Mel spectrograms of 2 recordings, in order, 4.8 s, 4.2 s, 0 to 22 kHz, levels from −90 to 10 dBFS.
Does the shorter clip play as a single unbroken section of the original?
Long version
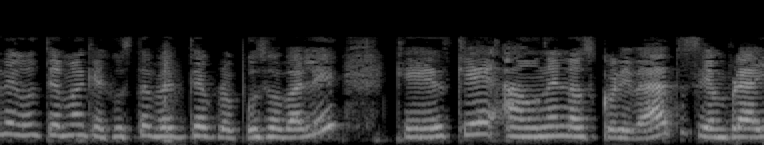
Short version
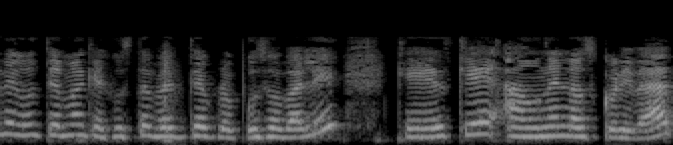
yes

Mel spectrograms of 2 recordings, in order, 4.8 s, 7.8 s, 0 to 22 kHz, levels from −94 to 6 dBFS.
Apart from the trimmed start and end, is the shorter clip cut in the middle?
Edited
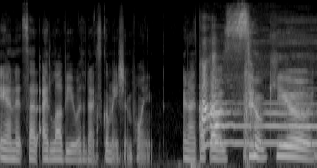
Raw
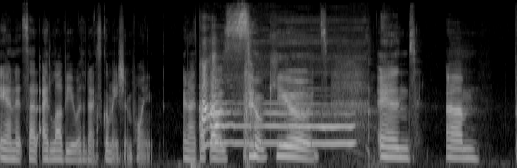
no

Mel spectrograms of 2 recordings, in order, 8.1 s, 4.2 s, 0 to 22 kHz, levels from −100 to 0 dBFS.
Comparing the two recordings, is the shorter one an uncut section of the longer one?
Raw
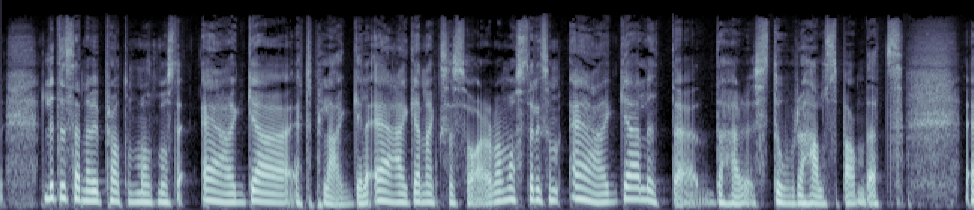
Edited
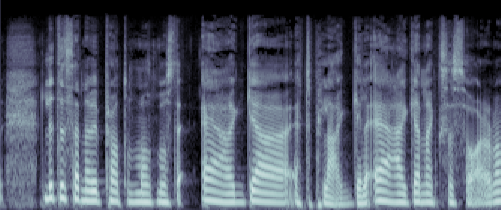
yes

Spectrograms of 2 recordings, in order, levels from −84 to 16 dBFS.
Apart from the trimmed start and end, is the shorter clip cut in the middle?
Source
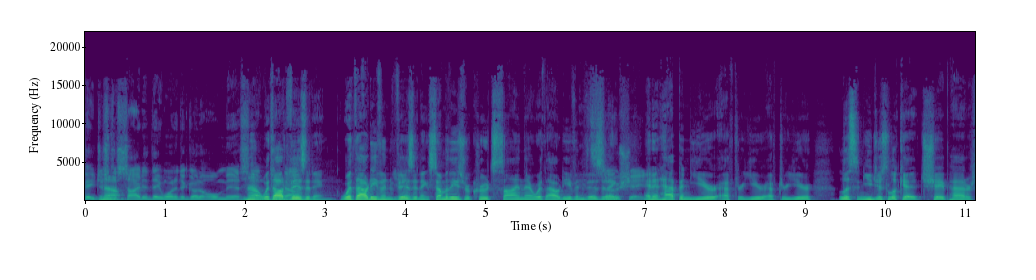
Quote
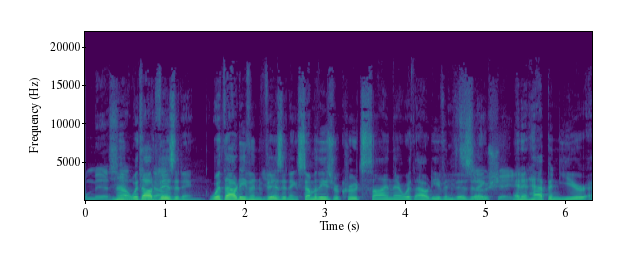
no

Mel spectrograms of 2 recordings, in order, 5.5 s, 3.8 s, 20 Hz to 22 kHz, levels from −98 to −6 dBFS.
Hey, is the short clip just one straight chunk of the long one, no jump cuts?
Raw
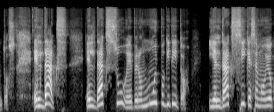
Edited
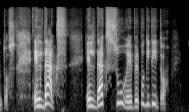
no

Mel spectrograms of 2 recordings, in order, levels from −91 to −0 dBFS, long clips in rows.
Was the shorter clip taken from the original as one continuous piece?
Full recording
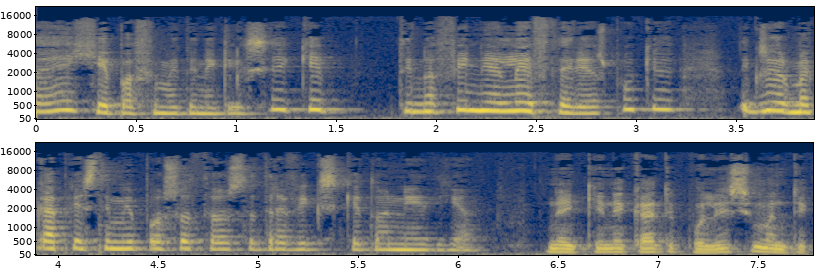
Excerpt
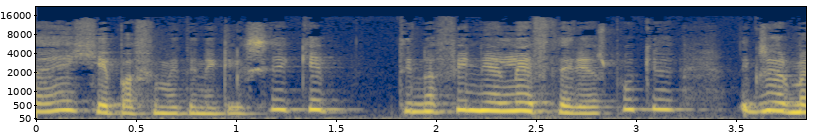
yes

